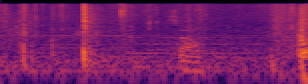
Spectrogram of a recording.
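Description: A few sharp footsteps and scuffs on pavement as one partner steps in close, the loudest a little over half a second in, with a short murmured voice near the middle.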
